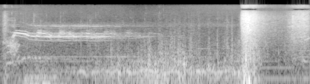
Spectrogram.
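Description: Air rushes past during a long fall.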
